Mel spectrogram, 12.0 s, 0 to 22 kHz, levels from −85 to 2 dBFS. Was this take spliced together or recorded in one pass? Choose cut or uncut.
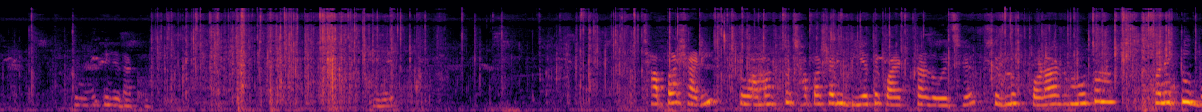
uncut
